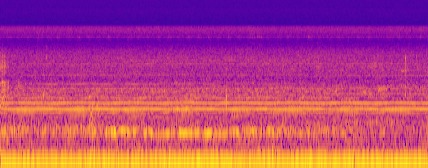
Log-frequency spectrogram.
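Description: Steady background hum with a few faint unchanging tones, with no clear sound from the kitten's play with the ribbon.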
